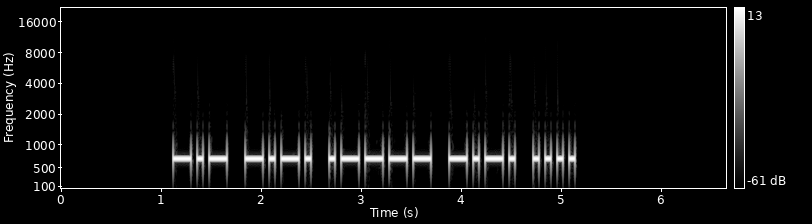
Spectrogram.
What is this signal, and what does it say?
Morse code, heard as a keyed tone, about 20 wpm, 700 Hz. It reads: KC1CH
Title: USA Call Signs - 5 Characters - Repeated 3x - 20wpm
